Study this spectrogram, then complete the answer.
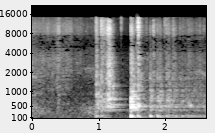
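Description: Glasses clink against each other in a sink.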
